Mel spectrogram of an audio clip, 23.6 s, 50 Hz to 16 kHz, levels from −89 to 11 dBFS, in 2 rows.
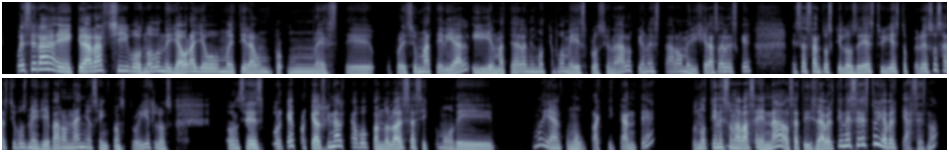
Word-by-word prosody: Pues, 260 +4 0
era, 310 -5 +8
eh, 195 -4 +6
crear 200 +2 +9
archivos, 230 -6 +3
¿no?, 190 +2 +1
donde 210 -4 0
ya 175 -1 +4
ahora 190 +3 +5
yo 185 -1 +1
metiera 180 -2 +1
un 175 -1 -4
pro - - -5
un, 175 +1 -3
este, 145 0 -5 0.3
por 160 -1 -4
decir, 155 +5 -4
un 185 - -1
material, 165 -4 0
y 165 -4 -1
el - - +1
material, 175 +5 -2
al 185 - -1
mismo 185 0 -3
tiempo, 185 +4 -8
me 160 -5 -2
explosionara 145 +4 -5
lo 240 -1 -5
que 185 - -9
yo 185 - -4
necesitara 195 -1 -6
o 200 - -2
me 180 -3 -2
dijera: 170 +3 -3
"¿Sabes 195 +1 -3
qué?, 210 0 -7 0.5
necesitas 185 +1 -5
tantos 190 -3 0
kilos 170 -4 -2
de 155 +3 0
esto 185 +1 -3
y 185 0 -2
esto", 190 +1 -2
pero 175 +1 -6
esos 270 +9 -2
archivos 200 -1 -3
me 180 -4 0
llevaron 175 +4 0
años 195 -3 -1
en 150 -3 -4
construirlos. 155 +3 -6 0.7
Entonces, 180 0 0
¿por 190 -1 -5
qué? 270 +10 +2
Porque, 185 -6 -1
al 175 0 +6
fin 230 - 0
y - - +6
al 275 -1 +1
cabo, 215 -2 -4
cuando 170 -5 0
lo 155 - +5
haces 180 +3 +4
así 170 -4 -3
como 180 -4 -6
de 130 -4 -2 0.5
como 295 +6 -9
ya, 175 -7 0
como 160 -4 -5
practicante, 165 - -4 0.5
pues, 165 +2 -7
no 185 - 0
tienes 200 +1 +1
una 180 -2 +4
base 180 +3 +4
de 165 -4 +2
nada, 185 +6 +4
o 150 - +1
sea, 170 - +1
te 165 - -7
dicen: 160 0 +1
"A - - +6
ver, 165 0 +2
tienes 280 - +1
esto 340 +3 +1
y 330 - +3
a - - +6
ver 200 -2 +2
qué - - -8
haces", - - -8
¿no? - - -6
180 Hz, 230 wpm, -23 LUFS, 165-200 Hz, 0.7 s, crear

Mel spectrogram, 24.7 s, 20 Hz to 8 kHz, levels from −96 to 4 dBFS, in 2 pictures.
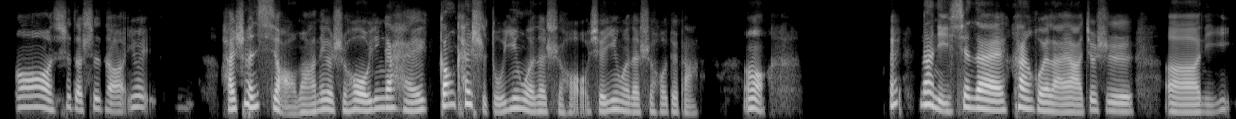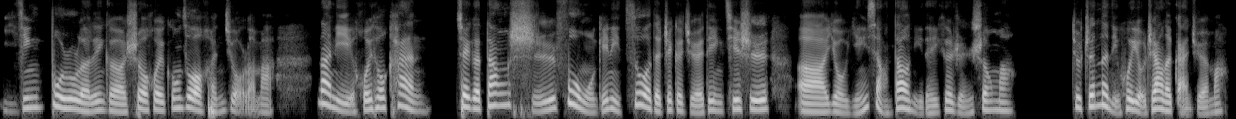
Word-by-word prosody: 哦， 230 -2 +2
是 190 +6 -10
的， 185 -5 -1
是 200 +4 -6
的， 150 -5 -3
因 235 - -6
为 285 +10 -9 0.6
还 190 - +3
是 200 - +1
很 230 - +6
小 195 - 0
嘛， 140 +2 -4
那 185 +5 -2
个 185 - +2
时 165 - -5
候 175 0 +3
应 200 +4 -2
该 215 0 +4
还 180 -3 -1
刚 265 +1 +6
开 295 0 +2
始 - - -3
读 145 0 -6
英 205 +5 -1
文 155 -6 0
的 155 - -1
时 145 -1 -9
候， 135 +2 -7
学 150 0 -1
英 185 +2 -1
文 160 -4 -3
的 140 - -2
时 150 - -9
候 145 0 -7
对 145 0 -6
吧？ 130 -2 -10 0.5
嗯， - - +3 1.3
哎， 270 +2 +1 0.2
那 285 0 +5
你 175 - +1
现 220 +10 0
在 190 -5 +7
看 205 +2 +2
回 170 -3 +3
来 145 -2 +1
啊， 140 -1 +2
就 180 +6 -5
是 155 -3 -2 0.3
呃， 140 -2 +1
你 140 - -13
已 185 +6 -15
已 155 -4 -23
经 215 +5 -4
步 245 -5 +3
入 200 -1 +4
了 160 -3 +3
那 170 +4 -2
个 155 -4 0
社 185 +7 +1
会 175 -1 +1
工 210 +4 -3
作 200 -6 +5
很 155 -2 -5
久 - - -4
了 - - -8
嘛， - - -8 0.4
那 300 -3 +5
你 175 - -2
回 180 +2 -1
头 215 0 +2
看 195 - -2 0.2
这 240 -3 +4
个 200 - +4
当 265 +4 +1
时 170 - -1
父 245 +1 +1
母 140 -5 -4
给 170 +7 -3
你 195 -2 -2
做 250 - +1
的 155 -5 0
这 180 - -2
个 170 -2 -2
决 135 -3 -3
定， 175 0 -3
其 190 +5 -1
实， 190 +1 +3 0.3
呃， 145 -2 +4
有 145 -3 -3
影 130 +11 -6
响 125 - -3
到 210 +7 +4
你 135 -10 -11
的 120 +2 -7
一 130 - -7
个 175 +5 -2
人 130 -3 -9
生 180 +3 -2
吗？ 165 -2 -6 0.6
就 220 - -1
真 245 +5 +1
的 260 - +4
你 - - -8
会 195 -3 +2
有 160 - +1
这 200 - +4
样 200 - +4
的 165 - +3
感 105 - -2
觉 115 +1 -5
吗？ 150 +5 -9
175 Hz, 270 characters per minute, -23 LUFS, 150-210 Hz, 1.3 s, 在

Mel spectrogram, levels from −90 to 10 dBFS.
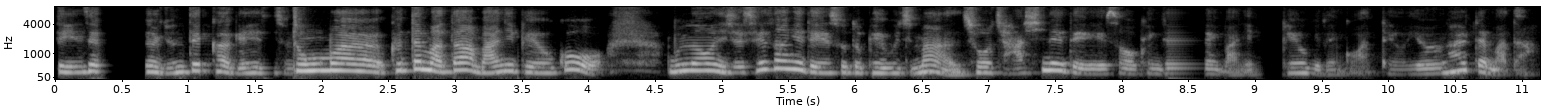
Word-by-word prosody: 제 210 - 0
인생을 220 +3 -1 0.4
윤택하게 205 -2 -1
해 185 - -4
준 180 -2 -15
정말 245 -3 +5
그때마다 265 -1 +4
많이 210 +5 0
배우고 195 +7 -2 0.4
물론 250 +2 +2
이제 195 -2 -3
세상에 290 +7 +2
대해서도 185 -2 -3
배우지만, 180 +4 -3
저 190 -2 -2
자신에 215 +10 0
대해서 155 -2 -4
굉장히 165 +1 -12 0.3
많이 70 +1 -14 0.2
배우게 175 -4 -7
된 140 +1 -17
것 - - -20
같아요 145 -1 -18
여행할 185 - -3
때마다. - - -5
195 Hz, 335 characters per minute, -27 LUFS, 175-245 Hz, 0.4 s, 정말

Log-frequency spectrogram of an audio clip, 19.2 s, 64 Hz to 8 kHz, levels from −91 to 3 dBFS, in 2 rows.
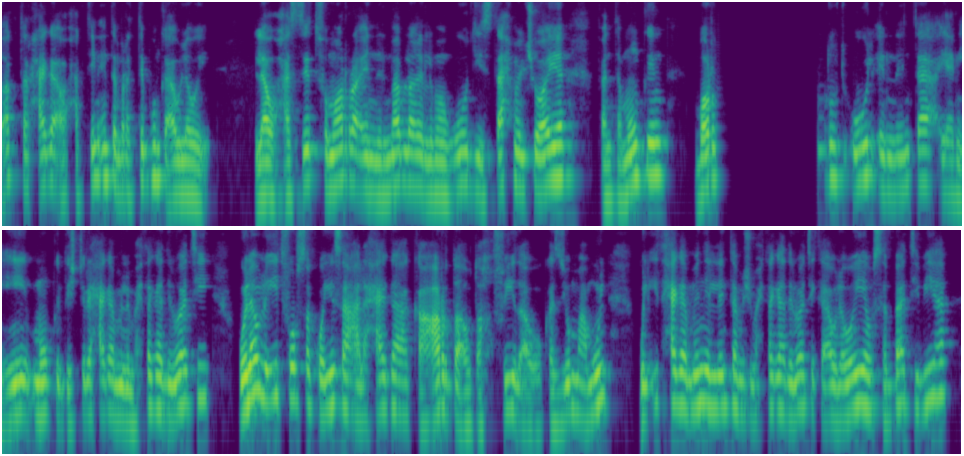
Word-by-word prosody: أكتر 165 -3 -4
حاجة 155 +2 -1
أو - - -4
حاجتين 165 +8 -4
أنت 175 0 0
مرتّبهم 165 +7 -2
كأولوية. 130 -6 0 0.5
لو 125 0 +5
حسّيت 130 +8 -3
في 160 -2 -4
مرّة 160 0 +2
إن 135 -2 0
المبلغ 150 +3 +2
اللي 130 -2 -1
موجود 135 +4 -2
يستحمل 140 +3 -1
شوية، 175 +6 +4 0.3
فأنت 120 0 -4
ممكن 185 +8 +3 0.3
برضه 165 +6 +3 1.2
تقول 180 +3 -1
إن 140 -5 -4
أنت 160 +3 -2
يعني 130 -3 -6
إيه، 145 +6 +3
ممكن 150 0 +1
تشتري 130 +4 -5
حاجة 155 +1 -1
من 145 - 0
اللي 135 -2 +1
محتاجها 170 +7 -1
دلوقتي 190 +8 0 0.3
ولو 205 +10 +9
لقيت 215 -1 0
فرصة 210 -2 0
كويسة 180 +1 +2
على - - 0
حاجة 165 -2 -1
كعرض 160 +2 +2
أو 120 - 0
تخفيض 125 +7 -4
أو 110 - -3
أوكازيون 120 +7 -4
معمول 160 +7 +1 0.3
ولقيت 140 +8 -3
حاجة 190 -2 +4
من 180 +4 +2
اللي 175 -1 +3
أنت 180 +1 -1
مش 155 -4 -4
محتاجها 170 +4 -4
دلوقتي 170 +3 -2
كأولوية 145 +7 +2
وسبّقت 175 +3 -2
بيها 215 +7 -2
160 Hz, 170 wpm, -22 LUFS, 140-175 Hz, 1.2 s, ولو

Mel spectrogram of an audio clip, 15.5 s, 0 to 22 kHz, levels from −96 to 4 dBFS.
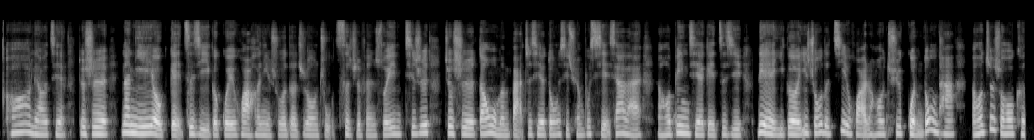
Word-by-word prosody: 哦， 240 +2 0
了 185 -5 0
解， 180 -1 -3 0.2
就 205 - 0
是， 195 -1 +3 0.2
那 240 -1 +4
你 215 -2 +6
有 210 -5 +8
给 165 0 0
自 200 -1 -1
己 170 -4 -3
一 - - -4
个 170 +3 0
规 170 -1 +2
划 170 0 0
和 170 - -6
你 165 -1 -4
说 160 +1 -5
的 155 -1 -3
这 155 - -12
种 160 -1 -2
主 - - -10
次 190 - -6
之 165 -2 -7
分， 155 0 -7
所 175 +2 -2
以 190 +1 -2
其 205 +3 -4
实 230 +3 +1 0.2
就 215 - +1
是 190 -3 0
当 205 +4 +2
我 210 - +3
们 160 -2 -3
把 - - -1
这 185 - -8
些 180 0 +1
东 180 +1 -1
西 185 -3 -7
全 160 0 -8
部 195 +3 -7
写 195 -5 -4
下 215 0 -2
来， 170 -4 -3 0.2
然 165 - -8
后 180 +2 -1
并 220 +3 +2
且 180 -4 0
给 165 -1 -3
自 165 +4 -8
己 170 -2 -5 0.2
列 230 -5 +6
一 175 0 -6
个 185 0 +6
一 180 - -1
周 225 +1 0
的 220 -4 -1
计 215 +6 -1
划， 195 -4 0
然 175 - -6
后 190 +1 -2
去 210 +3 -4
滚 200 -3 +3
动 275 -1 +3
它， 195 -4 -3 0.2
然 185 - -2
后 210 - +3
这 310 +8 -2
时 295 - -2
候 200 0 +2
可 190 -2 -4
185 Hz, 275 characters per minute, -21 LUFS, 170-210 Hz, 0.2 s, 有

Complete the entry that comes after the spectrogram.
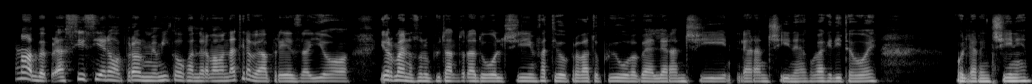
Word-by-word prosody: No 270 -4 +4
beh 175 -2 +1
p 170 - +1
sì 235 +8 -2
sì, 225 0 0
no, 195 -3 +1
però 185 +3 +1
il 195 - +2
mio 175 0 +1
amico 190 +1 -1
quando 170 -2 -1
eravamo 165 0 +1
andati 185 +9 0
l'aveva 160 - +1
presa, 145 -1 -1
io 150 0 -2 0.3
io 210 - +2
ormai 195 -1 +5
non 155 - 0
sono 160 0 0
più 165 +2 -5
tanto 165 0 -1
da 160 -1 +2
dolci, 155 +1 0
infatti 165 +2 -2
avevo 150 -2 +3
provato 150 0 0
più, 155 +1 0
vabbè, 145 0 +1
le 145 +1 +1
aranci 145 0 -2
le - - -5
arancine, 145 -1 -2
com'è 150 +1 0
che 150 - -2
dite 150 0 -1
voi? 150 +3 0 0.8
O - - +4
gli 145 - 0
arancini? 155 +3 +3
155 Hz, 235 wpm, -28 LUFS, 145-170 Hz, 0.8 s, ormai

